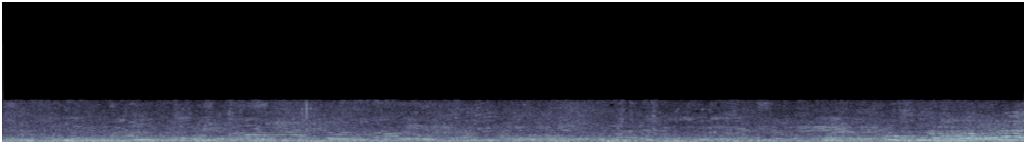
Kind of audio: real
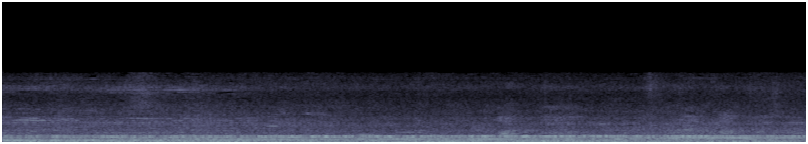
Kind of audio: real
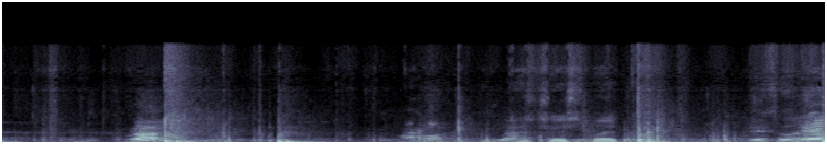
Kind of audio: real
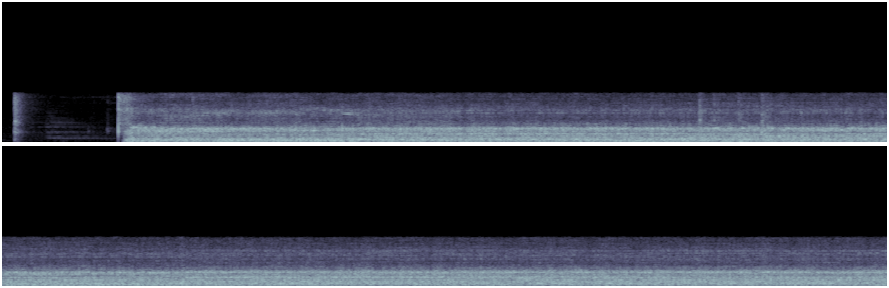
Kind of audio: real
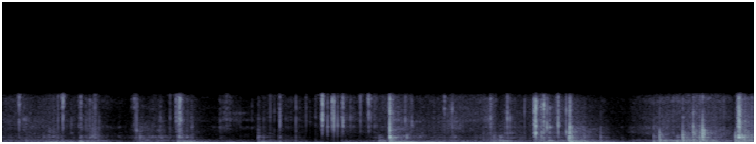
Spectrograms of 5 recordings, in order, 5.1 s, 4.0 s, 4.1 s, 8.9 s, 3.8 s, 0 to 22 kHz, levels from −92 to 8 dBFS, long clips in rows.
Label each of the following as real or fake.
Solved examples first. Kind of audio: fake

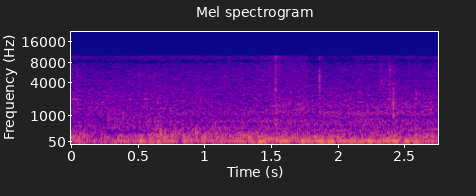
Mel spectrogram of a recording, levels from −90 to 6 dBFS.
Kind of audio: fake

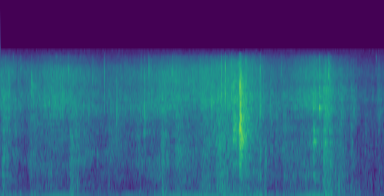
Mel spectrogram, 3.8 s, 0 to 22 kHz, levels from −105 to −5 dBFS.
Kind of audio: fake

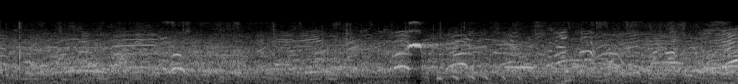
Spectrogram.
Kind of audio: real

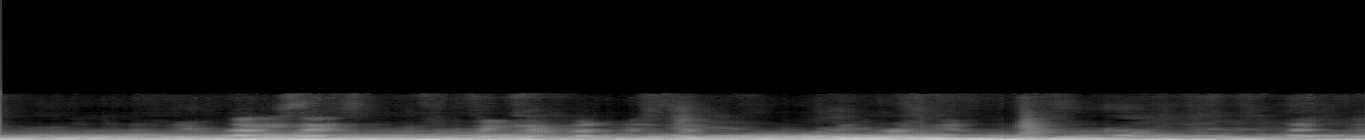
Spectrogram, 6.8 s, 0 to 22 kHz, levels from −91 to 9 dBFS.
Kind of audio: fake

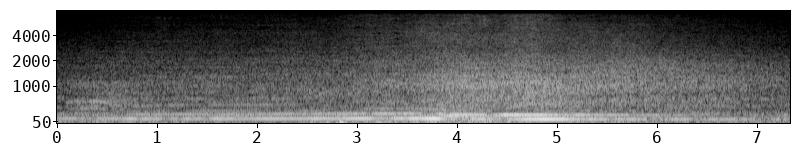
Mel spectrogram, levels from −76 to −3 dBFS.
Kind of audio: real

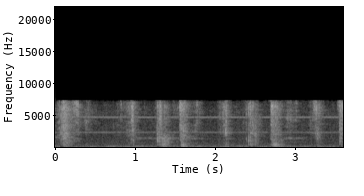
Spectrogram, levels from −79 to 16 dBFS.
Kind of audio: real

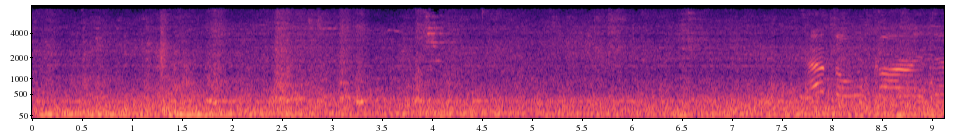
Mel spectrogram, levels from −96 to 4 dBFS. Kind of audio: real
